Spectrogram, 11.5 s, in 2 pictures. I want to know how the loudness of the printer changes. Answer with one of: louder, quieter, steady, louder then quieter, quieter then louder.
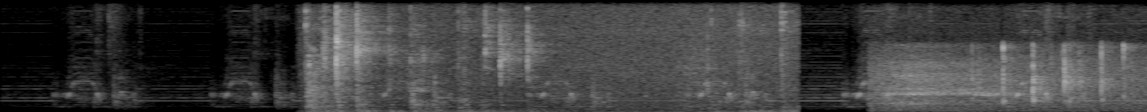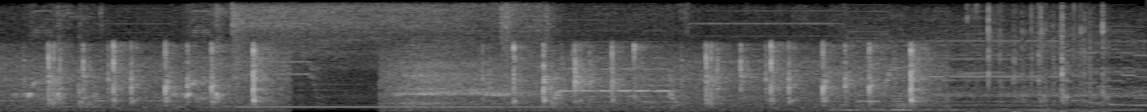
louder.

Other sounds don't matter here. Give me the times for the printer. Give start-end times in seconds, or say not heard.
0.0-11.4.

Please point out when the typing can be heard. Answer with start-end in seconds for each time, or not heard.
1.5-11.3.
